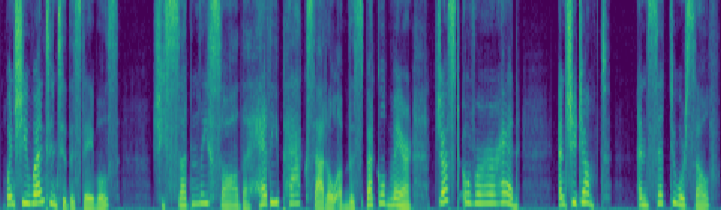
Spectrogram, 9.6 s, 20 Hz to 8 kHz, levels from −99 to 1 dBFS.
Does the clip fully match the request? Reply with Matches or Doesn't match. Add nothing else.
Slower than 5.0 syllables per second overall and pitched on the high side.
Matches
